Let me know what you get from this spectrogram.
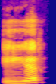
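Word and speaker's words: heir: एच शुरू होने वाले शब्द एच का उच्चारण नहीं होता। मतलब आपको मैं एक सिंपल तरीका बताती हूं। कुछ ऐसी वर्ड मीनिंग है जिसमें एच को नहीं पढ़ा जाता। अब वो कौन सी है? एक है एयर, ऑनेस्ट, ऑनर, आवर। तो ये चार ऐसी वर्ड मीनिंग है जिसमें एच को आपको नहीं पढ़ना है।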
